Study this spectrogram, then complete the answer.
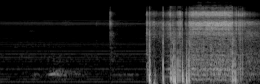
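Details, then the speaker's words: MIG welding Chevy and Ford truck bed panels together: after a quiet hum the arc strikes with a few pops then settles into a steady, even crackling sizzle, a solid weld with good contact. "yep perfect do you hear that one that one sounds solid right keep going"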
